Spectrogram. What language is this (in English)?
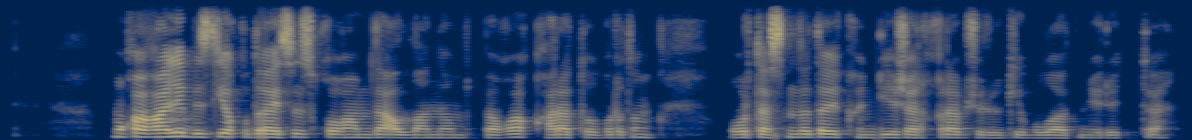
Kazakh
